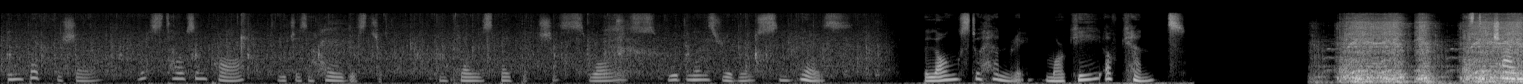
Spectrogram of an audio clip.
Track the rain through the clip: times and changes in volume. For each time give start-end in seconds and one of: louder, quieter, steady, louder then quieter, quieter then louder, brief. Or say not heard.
0.0-9.0 steady.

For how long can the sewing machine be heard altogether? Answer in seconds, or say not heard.
2 s.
